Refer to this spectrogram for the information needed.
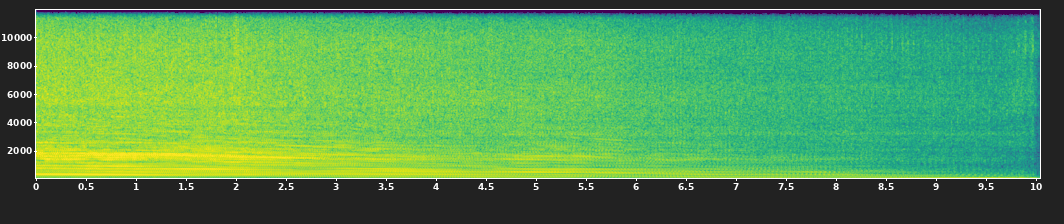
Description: rr3-assets/files/.depot/audio/Vehicles/v8_03/v8_03_Decel.wav
v8_03_Decel.wav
